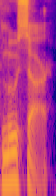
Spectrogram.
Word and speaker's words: Musar: The third crucial term is Musar, pronounced Musar, meaning discipline or instruction.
